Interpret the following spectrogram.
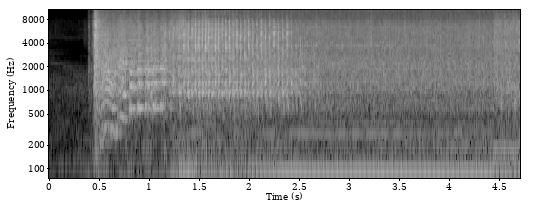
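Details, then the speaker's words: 2018 Ford F-150 XLT right after replacing both catalytic converters (MagnaFlow) and reseating the exhaust: starts and settles into a steady, even idle, cam sensors audible, cam slightly out of phase, no ticking or exhaust leaks; normal idle. "I don't hear any ticky ticky. I hear the cam sensors. The cam's a little bit out of phase. I don't hear any exhaust leaks."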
